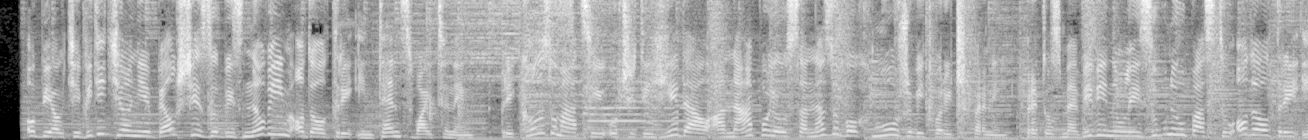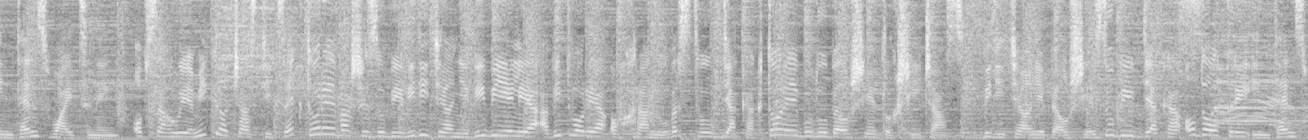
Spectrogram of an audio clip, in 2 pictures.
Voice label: female slovakian voice over sales

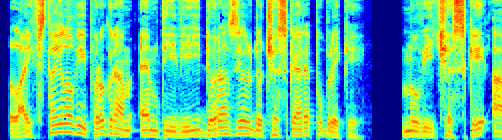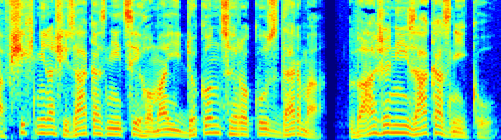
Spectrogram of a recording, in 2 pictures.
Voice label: male czech voice over narrative

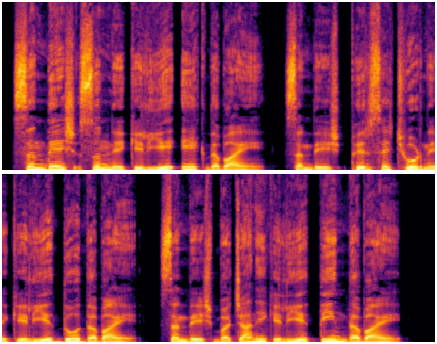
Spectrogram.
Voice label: male hindi voice over talent upbeat

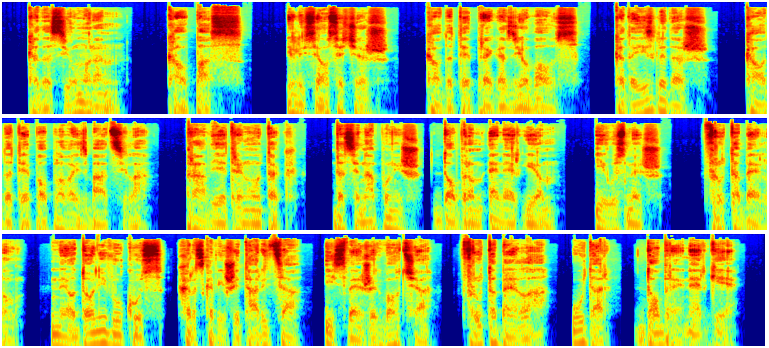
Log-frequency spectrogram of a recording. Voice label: male serbian voice over talent sales

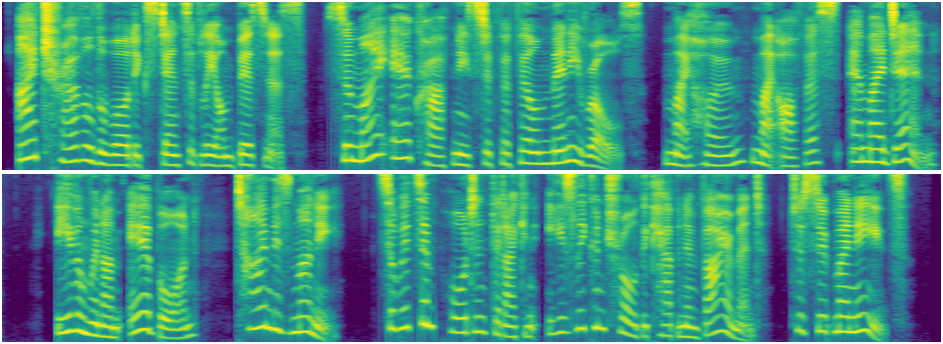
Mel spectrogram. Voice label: female australian voice over character

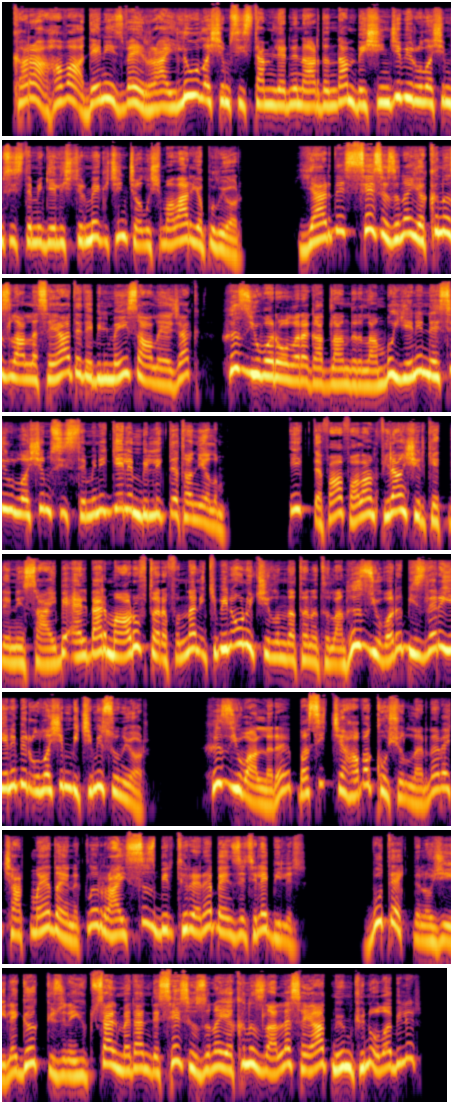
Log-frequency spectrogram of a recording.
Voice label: male turkish voice over talent upbeat

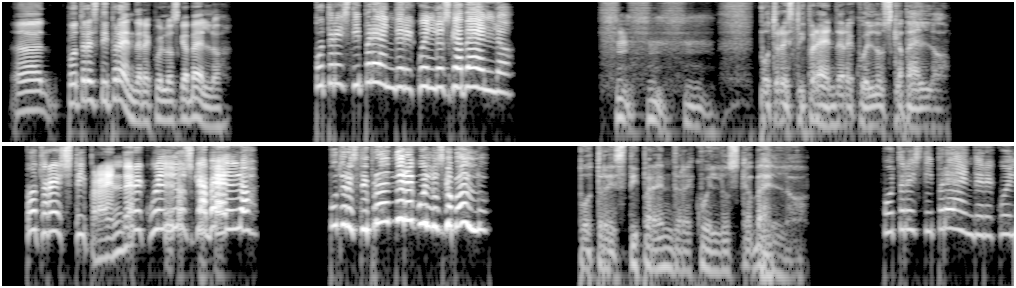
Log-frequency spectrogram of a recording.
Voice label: male italian voice over talent character

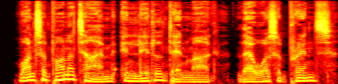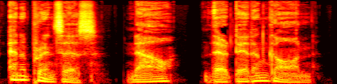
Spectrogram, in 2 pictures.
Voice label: male danish voice over talent english

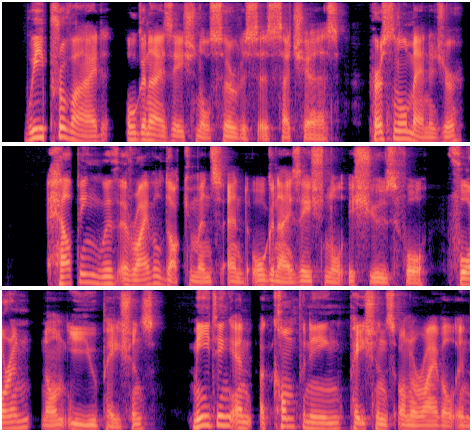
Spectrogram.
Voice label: male lithuanian voice over talent english

